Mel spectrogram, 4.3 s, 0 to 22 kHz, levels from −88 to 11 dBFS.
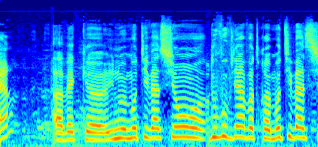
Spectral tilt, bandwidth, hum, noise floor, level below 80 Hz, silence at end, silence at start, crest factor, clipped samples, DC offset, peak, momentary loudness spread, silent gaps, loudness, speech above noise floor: -3.5 dB/octave; 14 kHz; none; -39 dBFS; -50 dBFS; 0 s; 0 s; 14 dB; under 0.1%; under 0.1%; -2 dBFS; 2 LU; none; -16 LUFS; 24 dB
